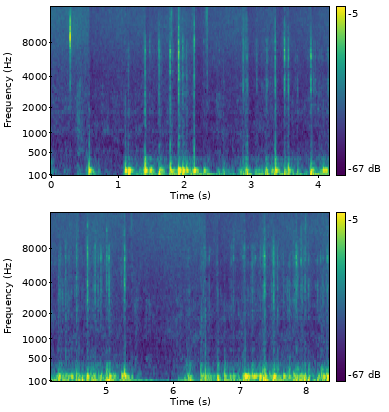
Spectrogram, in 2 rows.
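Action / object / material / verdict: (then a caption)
scrape / metal mesh microphone grille / metal mesh / none. Fingertips and short nails scratch and rub both sides of the hollow, rounded metal mesh grille of a Blue Yeti condenser microphone. After a quiet first second, a steady, muffled low rumbling rub sets in, with a hum near 160 Hz and a dense scatter of quick, crisp ticks and scrapes that flicker up into the highs. It stays close and full for the rest of the clip, swelling and easing slightly as the rubbing moves over the mesh.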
